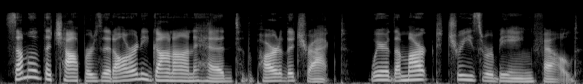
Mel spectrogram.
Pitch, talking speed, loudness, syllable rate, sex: 180 Hz, 225 wpm, -19 LUFS, 5.4 syllables/s, female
